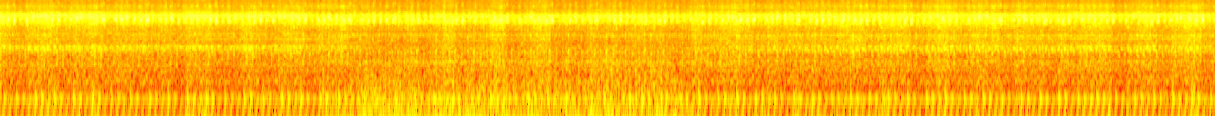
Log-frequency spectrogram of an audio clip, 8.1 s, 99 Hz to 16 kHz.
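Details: 2016 BMW F20 116d diesel at idle: constant high-pitched squeal over a steady idle, not changing with the beat; accessory (ribbed V-) belt drive slipping, persisting after both belts and tensioners plus the AC compressor bearing were replaced.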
